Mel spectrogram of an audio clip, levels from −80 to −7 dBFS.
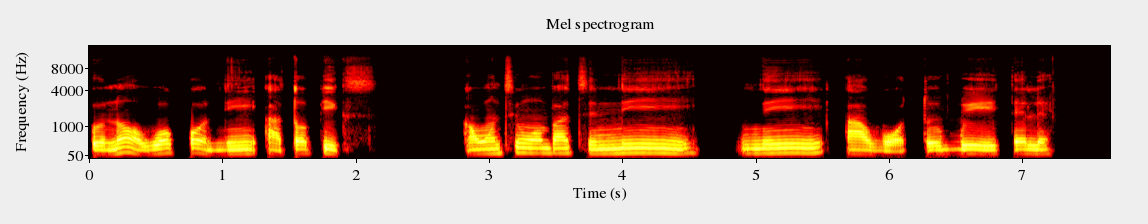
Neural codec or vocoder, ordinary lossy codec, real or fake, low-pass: none; none; real; 14.4 kHz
